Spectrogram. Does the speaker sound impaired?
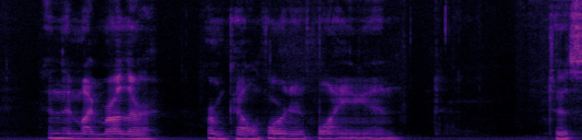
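Yes: ALS; terminal, crippling disease; doctors estimate less than 12 months to live, declining tracheotomy, may soon need full-time breathing support; some speaking ability already lost.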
